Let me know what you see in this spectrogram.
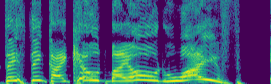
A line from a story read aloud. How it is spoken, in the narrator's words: he just starts screaming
